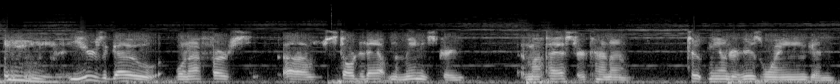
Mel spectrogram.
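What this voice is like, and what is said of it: Strong rural hillbilly-sounding accent. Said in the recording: “the compliments on my accent. ... I feel like I sound like a hillbilly”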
